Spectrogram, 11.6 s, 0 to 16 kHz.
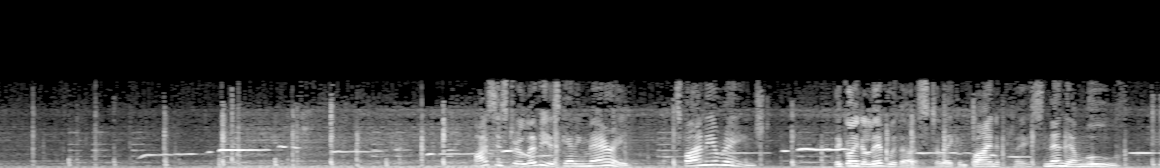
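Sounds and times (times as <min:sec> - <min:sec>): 
low steady hum: 0:00.0 - 0:11.5
person whistling a soft brief tune: 0:01.4 - 0:05.5, 0:06.8 - 0:11.5
speech: 0:04.8 - 0:07.8, 0:08.4 - 0:11.4.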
